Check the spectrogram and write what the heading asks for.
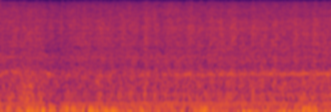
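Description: Motorcycle engine running steadily while the bike cruises along a road, heard from the rider's seat, with a heavy low rumble.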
